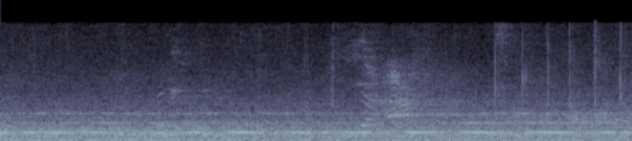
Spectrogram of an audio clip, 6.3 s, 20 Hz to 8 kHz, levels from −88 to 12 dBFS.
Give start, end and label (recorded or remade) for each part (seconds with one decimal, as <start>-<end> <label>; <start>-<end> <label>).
0.0-6.3 recorded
